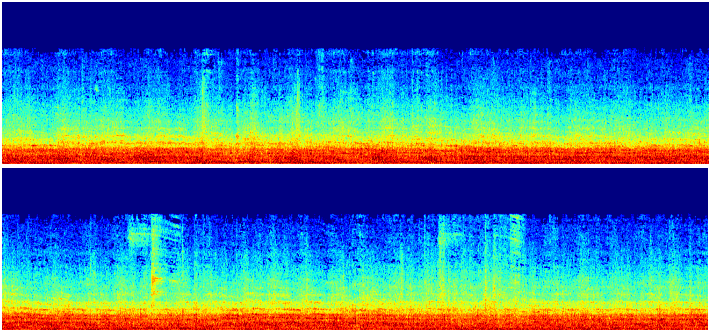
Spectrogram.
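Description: Boxcars and container wagons of a long freight train rolling past close by: a steady noise of steel wheels on rail, with occasional clicks and a faint high ringing.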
